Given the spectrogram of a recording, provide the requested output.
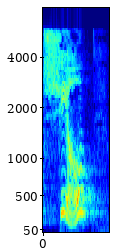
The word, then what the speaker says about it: Sheol: This is the equivalent to an Old Testament word, I think, that is pronounced Sheol, which refers to the place of departed spirits in Old Testament times.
